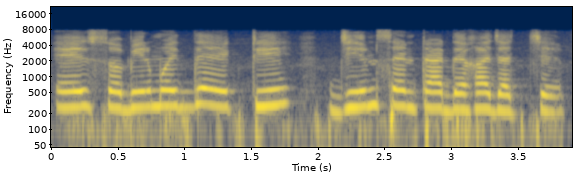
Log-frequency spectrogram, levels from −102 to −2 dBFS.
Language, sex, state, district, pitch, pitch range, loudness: Bengali, female, Assam, Hailakandi, 260 Hz, 245-275 Hz, -12 LUFS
